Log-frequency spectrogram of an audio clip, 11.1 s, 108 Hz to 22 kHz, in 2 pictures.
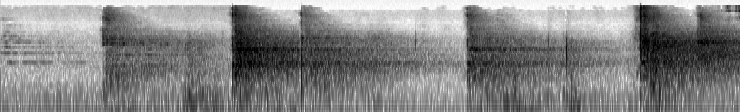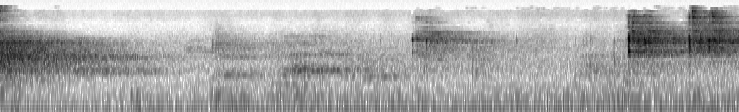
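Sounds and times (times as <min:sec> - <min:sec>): racket hitting shuttlecock: 0:00.7 - 0:06.4.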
